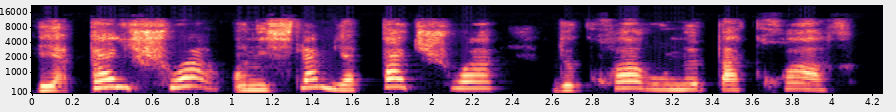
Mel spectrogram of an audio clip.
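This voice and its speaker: A woman speaking in a casual panel discussion, emphatic and halting, with many fillers. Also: high-pitched, animated, darkish tone.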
